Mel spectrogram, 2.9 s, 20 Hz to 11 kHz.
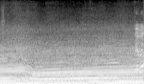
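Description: A BMW M2 CS engine revs hard at full throttle on a race track, a loud, close, steady roar with rich harmonics that dips slightly in pitch early on, then holds strong and continuous throughout.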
